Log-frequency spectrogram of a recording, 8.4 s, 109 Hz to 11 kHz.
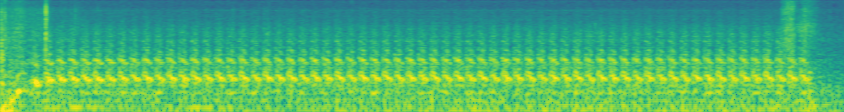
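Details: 2009 BMW E91 320i cold start after 9 hours outside at -12°C: long, even cranking that never catches, then stops; worsening no-start caused by broken camshaft timing chain tensioner, chain and tensioner replaced.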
